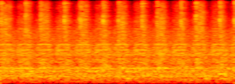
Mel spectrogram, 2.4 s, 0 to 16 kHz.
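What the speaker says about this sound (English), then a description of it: "I have one Cloud Ray Infinity 6-inch inline fan" A Cloud Ray Infinity 6-inch inline fan pulls laser engraver fumes through ductwork, giving a steady, loud broadband whoosh with a faint pulsing flutter and constant tonal hum, unbroken by speech.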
